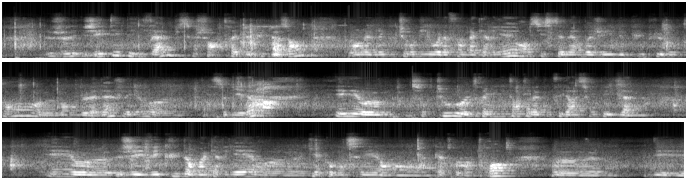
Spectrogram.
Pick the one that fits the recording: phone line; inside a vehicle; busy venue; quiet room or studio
busy venue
